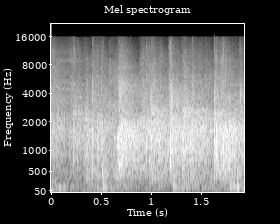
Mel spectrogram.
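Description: A room full of people claps steadily, a dense, sustained wash of applause that swells slightly partway through and carries on without any voices.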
